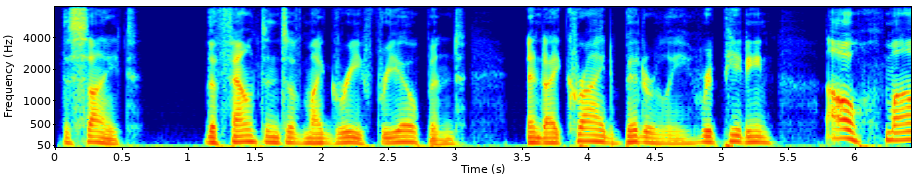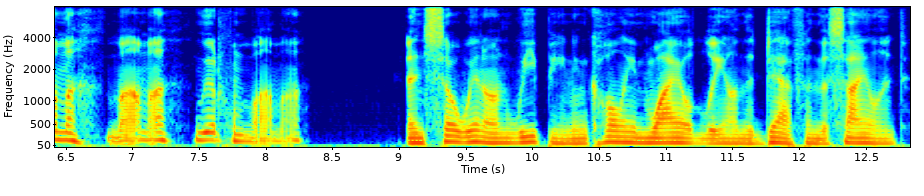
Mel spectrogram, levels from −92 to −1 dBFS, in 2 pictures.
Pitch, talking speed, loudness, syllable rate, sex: 110 Hz, 155 wpm, -20 LUFS, 4.6 syllables/s, male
